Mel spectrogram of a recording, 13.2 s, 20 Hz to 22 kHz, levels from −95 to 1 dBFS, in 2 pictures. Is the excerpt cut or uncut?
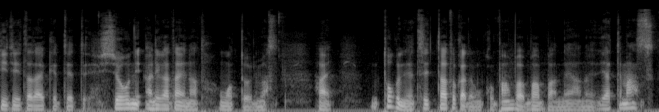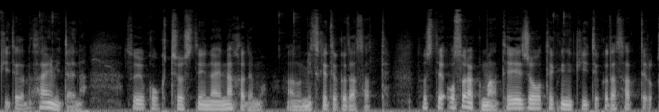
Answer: uncut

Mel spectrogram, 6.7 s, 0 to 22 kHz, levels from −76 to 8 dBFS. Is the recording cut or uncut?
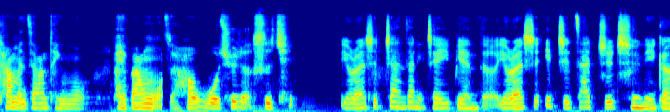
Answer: uncut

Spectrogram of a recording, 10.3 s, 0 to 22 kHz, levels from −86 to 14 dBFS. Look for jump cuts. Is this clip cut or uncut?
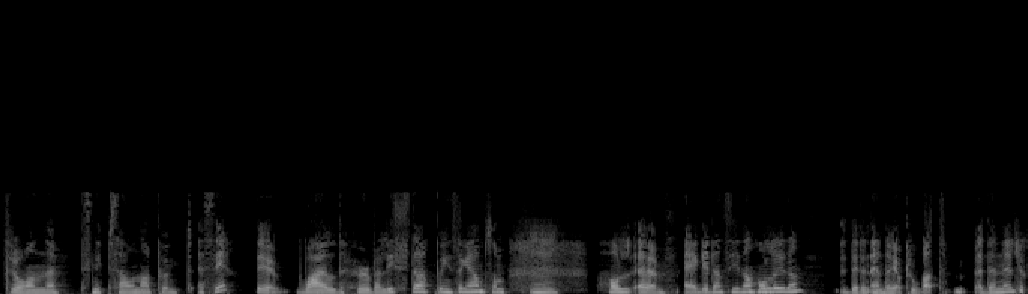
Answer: uncut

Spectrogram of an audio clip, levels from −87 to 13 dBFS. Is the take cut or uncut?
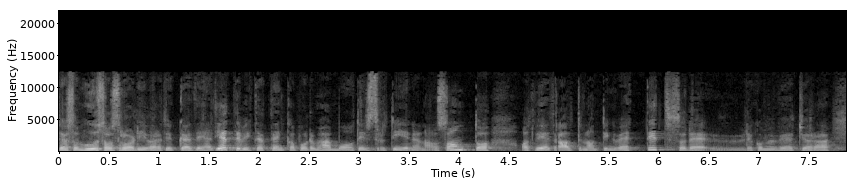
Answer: uncut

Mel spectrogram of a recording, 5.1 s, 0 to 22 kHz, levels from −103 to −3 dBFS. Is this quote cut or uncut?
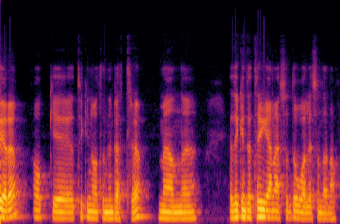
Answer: uncut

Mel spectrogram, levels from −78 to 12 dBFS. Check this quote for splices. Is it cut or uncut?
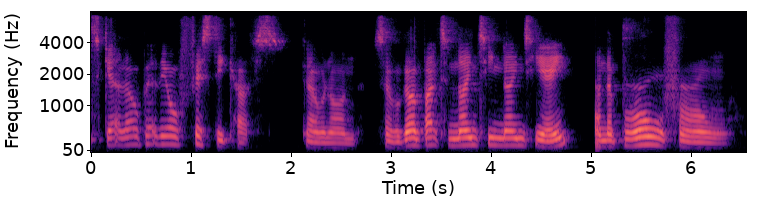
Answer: cut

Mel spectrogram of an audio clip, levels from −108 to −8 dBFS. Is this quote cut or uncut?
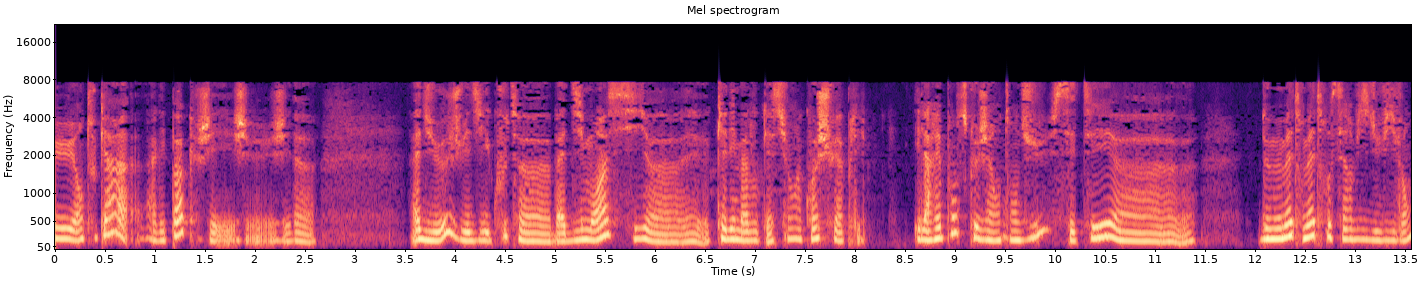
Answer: cut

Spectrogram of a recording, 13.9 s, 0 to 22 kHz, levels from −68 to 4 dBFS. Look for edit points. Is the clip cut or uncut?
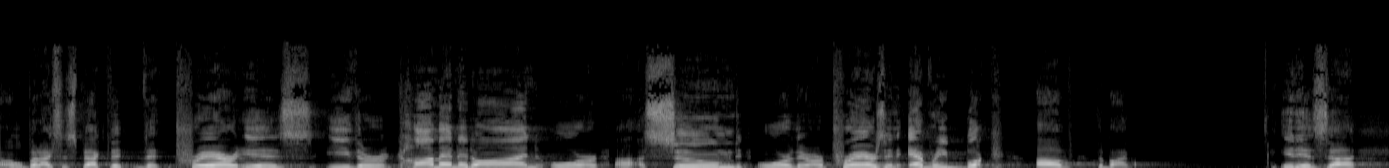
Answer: cut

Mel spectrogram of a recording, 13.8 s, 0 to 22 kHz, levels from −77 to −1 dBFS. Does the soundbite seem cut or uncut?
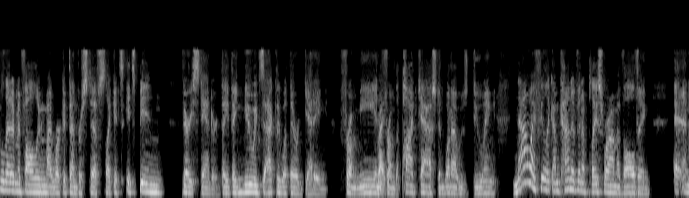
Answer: uncut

